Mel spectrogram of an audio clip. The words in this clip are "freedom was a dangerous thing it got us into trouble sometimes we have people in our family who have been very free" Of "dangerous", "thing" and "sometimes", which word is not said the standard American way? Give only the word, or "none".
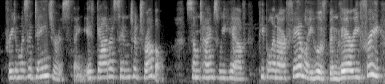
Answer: none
